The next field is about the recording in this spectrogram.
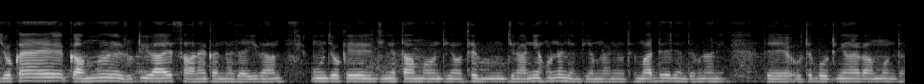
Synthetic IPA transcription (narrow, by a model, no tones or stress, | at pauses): d͡ʒoːkɛ̃ːkəmɾʊːʈiːd̪aːesaːɾãːkəɾnaːt͡ʃaːiːɡ̪aː | õːd͡ʒoːked͡ʒɪjãːt̪aːmãːnd̪ɪjãːʊt̪ʰːeːd͡ʒənaːnɪːãːɦoːnãːd͡ʒãːnd̪ɪjãːbənãːnẽːʊt̪ʰːeːməɾd̪eːd͡ʒãːnd̪eːbənaːneː | t̪eːʊ̰t̪ʰːeːboːʈɪjãːd̪aːkəmɦõːnd̪aː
